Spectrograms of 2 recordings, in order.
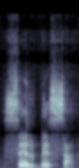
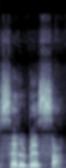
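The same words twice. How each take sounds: Both takes have the same delivery.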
